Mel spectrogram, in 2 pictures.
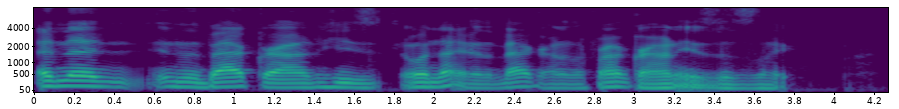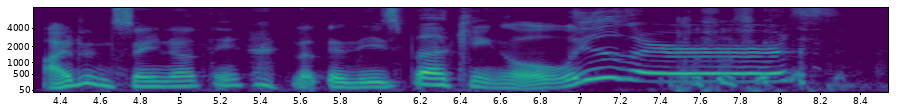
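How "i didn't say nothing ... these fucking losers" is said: slow, swooping catty drawl, "losers" stretched long. Imitating a friend who mocks others in the front ground: imitating Zach. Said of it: "Exactly like that, dude".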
